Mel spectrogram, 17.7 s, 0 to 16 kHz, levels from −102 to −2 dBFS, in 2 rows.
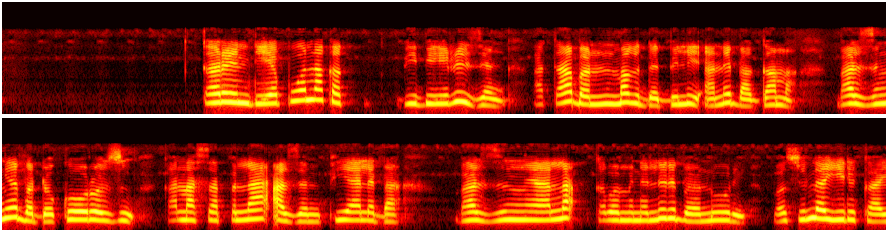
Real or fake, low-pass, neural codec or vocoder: fake; 7.2 kHz; codec, 16 kHz, 8 kbps, FunCodec, trained on Chinese and English, 25 frames a second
